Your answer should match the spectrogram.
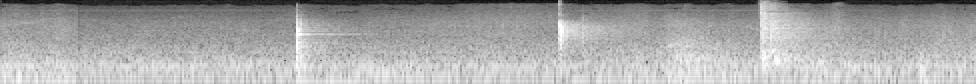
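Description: Snooker balls clicking during a shot: three sharp knocks, about a second and a half apart, the first with a short ring and the last softer and more drawn out.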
